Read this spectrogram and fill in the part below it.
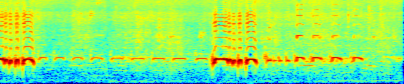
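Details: Local zebra dove with a big, loud voice, singing often, used as a lure to get other doves singing: two loud bursts of rapid, throaty cooing notes, with softer strings of repeated coos between and after them.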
